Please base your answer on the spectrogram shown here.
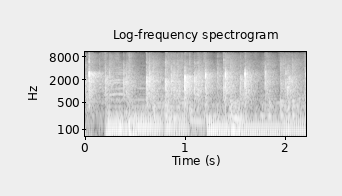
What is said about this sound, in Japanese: えー、まあ拍手やめて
